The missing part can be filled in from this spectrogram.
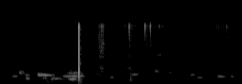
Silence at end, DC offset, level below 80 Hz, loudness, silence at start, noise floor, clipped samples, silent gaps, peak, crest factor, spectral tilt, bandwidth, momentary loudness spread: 0.2 s; under 0.1%; -86 dBFS; -38 LUFS; 0.2 s; -71 dBFS; under 0.1%; none; -2 dBFS; 42 dB; 2 dB/octave; 7.6 kHz; 25 LU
